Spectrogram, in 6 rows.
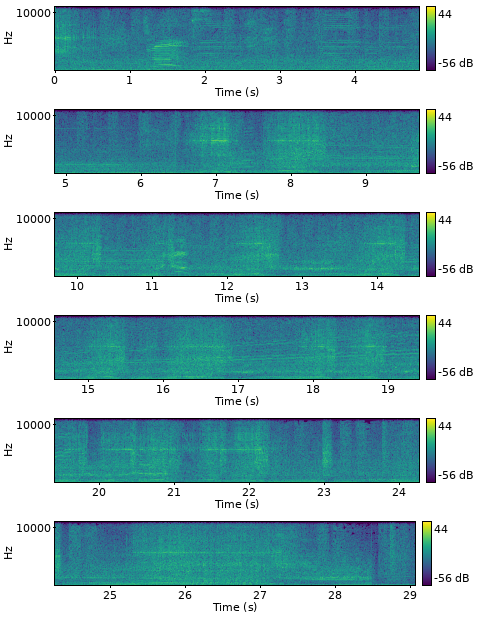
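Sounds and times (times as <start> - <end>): car engine revving: 0.0 - 29.0
tyres squealing: 6.9 - 28.6.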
